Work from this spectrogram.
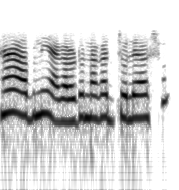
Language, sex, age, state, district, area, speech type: Bengali, female, 30-45, West Bengal, Nadia, urban, conversation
